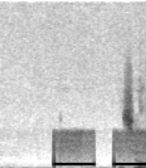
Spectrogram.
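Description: An outgoing telephone call rings out: two identical, loud, steady ring tones, each under half a second, separated by a short silence.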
